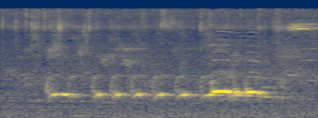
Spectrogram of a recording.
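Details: Zebra dove, a crossbred bird, cooing: a series of soft, rapid, gurgling notes in a steady rhythm, ending in two louder, higher trilled coos, over a quiet background hiss.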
